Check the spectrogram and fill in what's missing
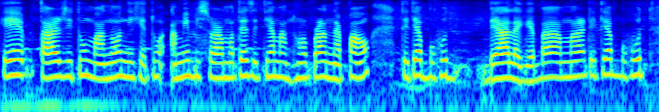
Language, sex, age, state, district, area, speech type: Assamese, female, 18-30, Assam, Lakhimpur, urban, spontaneous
